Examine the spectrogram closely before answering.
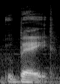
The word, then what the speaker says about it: Ubaid: And the pronunciation on that is not 100%. I've heard it pronounced both ways, but most people that I've heard actually talk about it use the term Ubaid.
